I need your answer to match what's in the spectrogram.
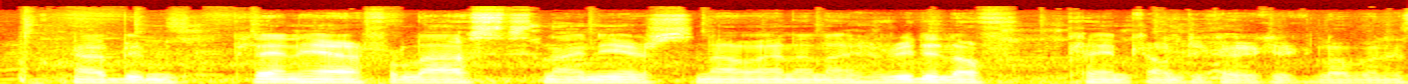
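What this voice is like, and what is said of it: Marked Kerry Irish accent. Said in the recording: “Speaking with a marked Kerry accent”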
